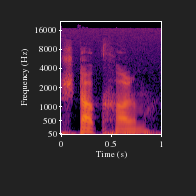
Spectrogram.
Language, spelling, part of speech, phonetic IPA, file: Polish, Sztokholm, proper noun, [ˈʃtɔkxɔlm], Pl-Sztokholm.ogg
